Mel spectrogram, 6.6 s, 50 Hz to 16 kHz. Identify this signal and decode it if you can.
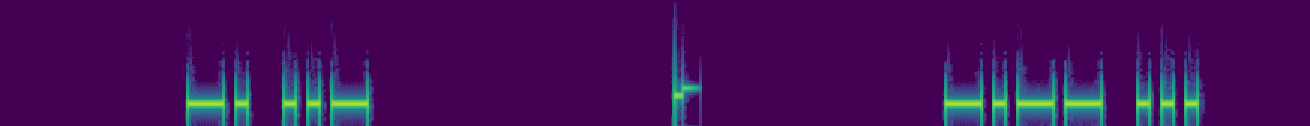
Morse code, heard as a keyed tone, about 20 wpm, 700 Hz. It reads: NU YS
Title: Top Two Letter Combinations in Words 20wpm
